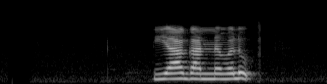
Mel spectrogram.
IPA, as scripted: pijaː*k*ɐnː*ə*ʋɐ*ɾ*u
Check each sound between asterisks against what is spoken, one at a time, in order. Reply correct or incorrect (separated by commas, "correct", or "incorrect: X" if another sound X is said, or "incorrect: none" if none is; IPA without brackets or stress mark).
incorrect: ɡ, incorrect: ɐ, incorrect: l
